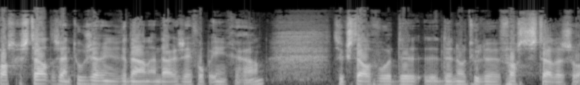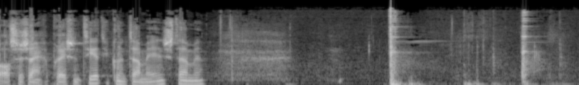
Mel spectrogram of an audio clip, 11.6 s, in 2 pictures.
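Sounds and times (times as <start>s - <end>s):
speech: 0.0s - 8.3s
chairman's wooden gavel striking: 9.7s - 11.5s.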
